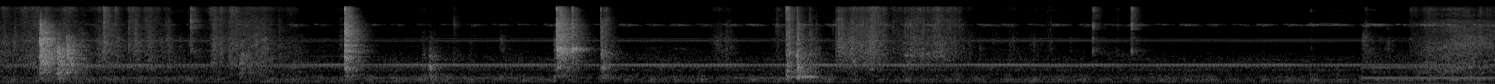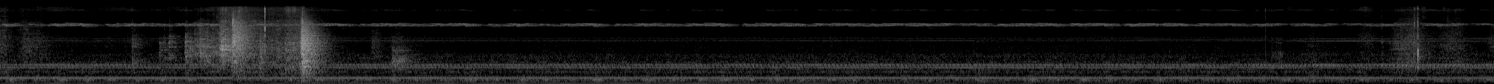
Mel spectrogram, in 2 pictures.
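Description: A long wooden bread peel knocking and scraping against a stone oven floor as loaves are loaded, a handful of sharp knocks spread over the first twenty seconds or so, over a steady hum.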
